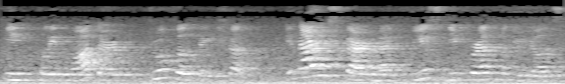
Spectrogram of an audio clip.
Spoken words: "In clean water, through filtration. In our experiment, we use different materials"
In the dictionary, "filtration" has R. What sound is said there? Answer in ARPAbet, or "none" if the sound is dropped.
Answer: none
